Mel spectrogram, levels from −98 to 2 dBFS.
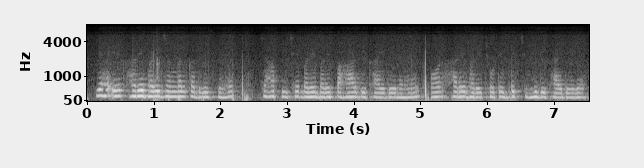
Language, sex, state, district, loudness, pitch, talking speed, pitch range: Hindi, female, Bihar, Saharsa, -19 LUFS, 185 Hz, 190 wpm, 175-200 Hz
